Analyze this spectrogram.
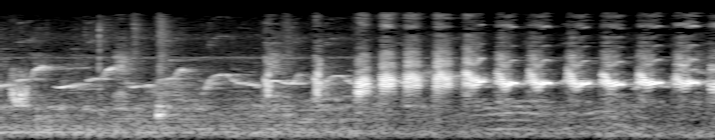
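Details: Tame Chinese hwamei in a cage, singing in the high-perch 'cao cầu' style: a few varied whistles, then a fast, even series of short bright notes, nearly three per second.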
